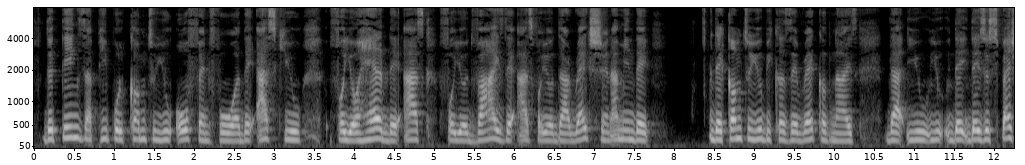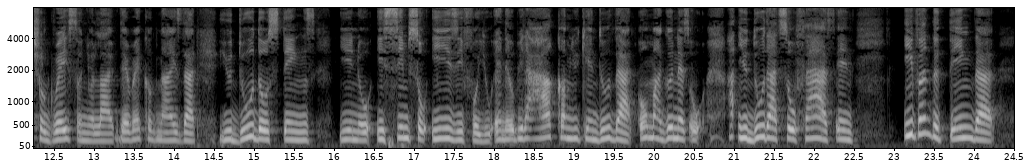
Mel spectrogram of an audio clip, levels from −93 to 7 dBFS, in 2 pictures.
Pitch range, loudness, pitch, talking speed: 175-210 Hz, -27 LUFS, 190 Hz, 210 wpm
